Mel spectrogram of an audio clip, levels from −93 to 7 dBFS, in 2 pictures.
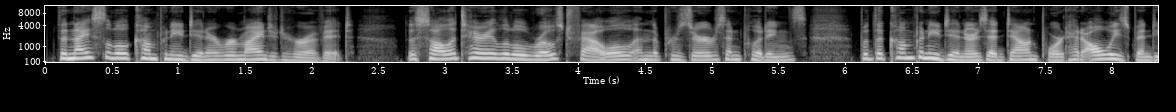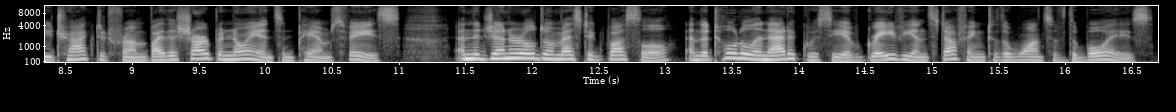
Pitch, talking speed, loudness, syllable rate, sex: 195 Hz, 200 wpm, -18 LUFS, 5.9 syllables/s, female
